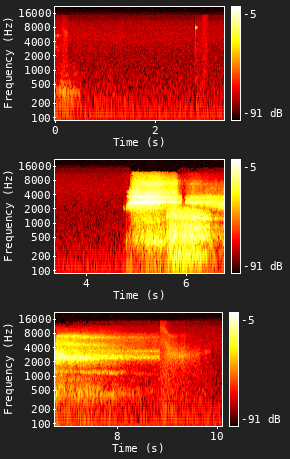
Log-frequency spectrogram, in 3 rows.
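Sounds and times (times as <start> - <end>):
deep breath in: 4.8 - 9.7.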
